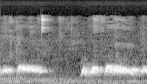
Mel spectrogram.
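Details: Spotted dove decoy call used to provoke wild doves: drawn-out mellow coos, a long level note, a pause, then a rising note running into a wavering, slightly throbbing phrase, with a faint low hum underneath.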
